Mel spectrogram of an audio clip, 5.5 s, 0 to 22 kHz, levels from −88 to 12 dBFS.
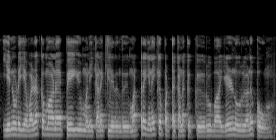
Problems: none marked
